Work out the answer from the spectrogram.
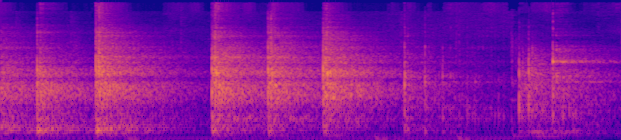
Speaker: постучал постучала и плитка вся пустая там вообще пусто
